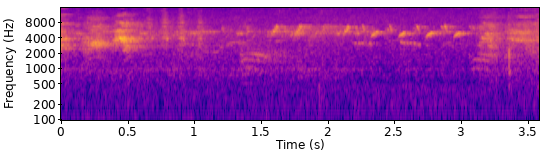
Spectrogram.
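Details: Migratory rosy starlings feeding on date fruit give high, thin chirps and short squeaky notes, scattered through the moment over a steady low rural background hum.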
